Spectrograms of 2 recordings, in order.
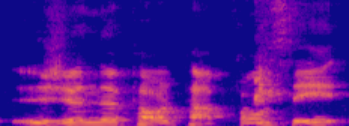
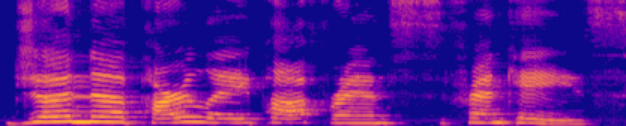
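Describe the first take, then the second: First: Swedish-accented French. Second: Hammed-up American accent on "Je ne parle pas France"; a mock tourist mangling "Je ne parle pas France"; overdone bad French. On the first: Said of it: "say something in French with that accent". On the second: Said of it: "that was a bit too much". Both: Shown as a demonstration.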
